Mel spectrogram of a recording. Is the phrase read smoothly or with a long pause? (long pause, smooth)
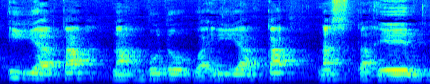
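long pause. It is read with a relatively long pause. The speaker calls it wrong.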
